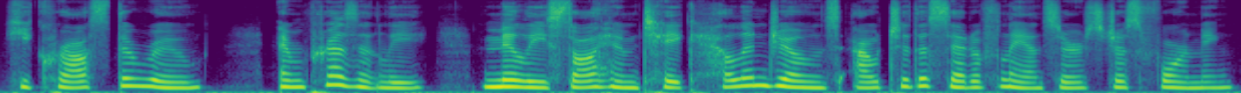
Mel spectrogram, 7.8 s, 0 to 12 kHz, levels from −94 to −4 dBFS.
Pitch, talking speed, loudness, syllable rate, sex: 230 Hz, 155 wpm, -18 LUFS, 4.1 syllables/s, female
